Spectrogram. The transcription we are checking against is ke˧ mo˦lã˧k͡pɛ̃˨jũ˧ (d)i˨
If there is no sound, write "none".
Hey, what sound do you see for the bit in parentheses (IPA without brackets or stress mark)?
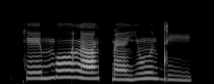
d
